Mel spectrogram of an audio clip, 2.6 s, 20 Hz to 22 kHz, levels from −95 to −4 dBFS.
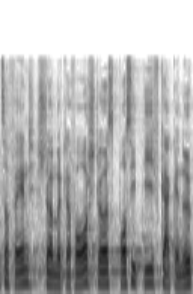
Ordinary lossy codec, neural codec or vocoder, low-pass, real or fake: none; none; none; real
